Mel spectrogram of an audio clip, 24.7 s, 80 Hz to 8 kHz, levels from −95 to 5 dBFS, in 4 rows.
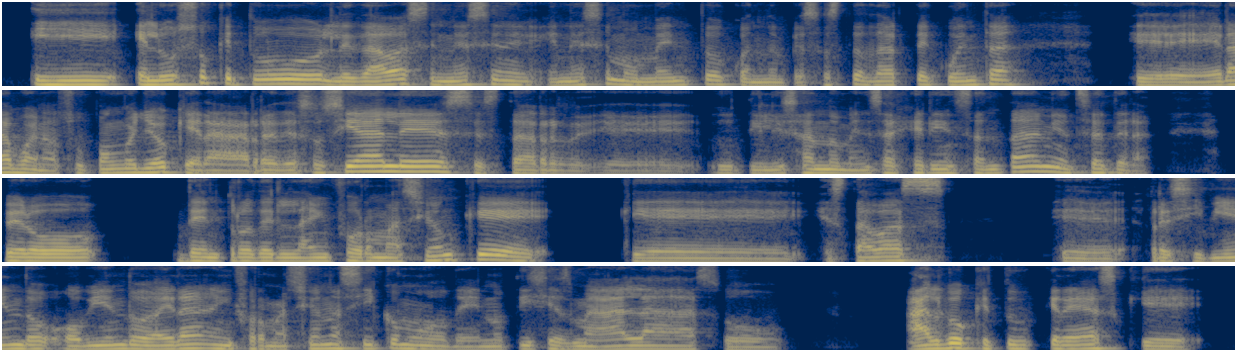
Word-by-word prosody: Y 140 -1 +4
el 140 -1 +5
uso 150 +6 +1
que 175 - +1
tú 160 0 +4
le 125 -3 +1
dabas 145 +4 +2
en 125 0 +1
ese 140 -2 -2
en 120 +2 -2
ese 140 +4 -4
momento 135 +2 -2
cuando 110 -3 -4
empezaste 110 +8 -6
a - - -4
darte 130 +2 -3
cuenta, 145 +3 -2 0.5
eh, 115 -1 -1
era, 140 +3 +2
bueno, 120 -8 -1
supongo 130 +2 -2
yo 150 +2 +3
que 135 - 0
era 105 -2 -1
redes 110 +1 -2
sociales, 175 +2 +6
estar, 115 -3 -4
eh, 100 -2 -13
utilizando 120 +2 -2
mensajería 125 +4 -4
instantanea, 140 +8 0
etcétera. 130 -8 -5 0.4
Pero 125 -2 +3 0.3
dentro 125 -1 0
de 125 0 +1
la 120 0 0
información 125 +5 0
que 160 -8 +3 0.3
que 110 -3 -5
estabas, 135 +7 0 0.5
eh, 105 -2 -7
recibiendo 125 +3 -1
o 115 - -1
viendo 125 +1 +1
era 145 +3 +2
información 125 +1 -2
así 140 -1 -1
como 130 -6 -2
de 105 0 -8
noticias 115 +3 -5
malas 115 +1 -2
o, 95 -2 -9 0.6
¿algo 155 +5 +5
que 140 -3 -3
tú 135 0 -4
creas 140 +1 +1
que 110 -7 -6
125 Hz, 140 wpm, -23 LUFS, 115-140 Hz, 0.6 s, sociales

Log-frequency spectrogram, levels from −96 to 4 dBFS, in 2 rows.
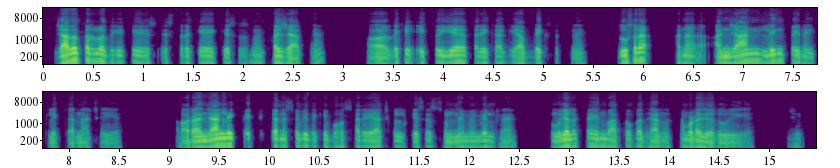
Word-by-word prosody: ज़्यादातर 145 +7 +9
लोग 135 -3 +3
देखिए 120 -1 -6
कि 115 -1 -4 0.2
इस 110 - -13
तरह 110 - -5
के 115 0 -3
केसेज़ 105 +3 -8
में 115 - -8
फंस 110 +1 +1
जाते 85 -4 -1
हैं। - - -11 0.4
और 95 0 0
देखिए 110 +5 -4
एक 110 - -5
तो - - -2
ये 120 0 +4
है 120 - +3
तरीका 105 -1 -5
कि 110 +3 -12
आप 100 -1 0
देख 100 0 -4
सकते - - -21
हैं। 90 +1 -11 0.3
दूसरा 150 +7 +5 0.3
अन 110 +1 -3 0.3
अनजान 110 +7 +4
लिंक 130 +2 +3
पे 120 - -1
नहीं 100 -3 -6
क्लिक 90 -2 -11
करना 85 -1 -8
चाहिए 90 +1 -16 0.6
और 90 - 0
अनजान 105 +6 +8
लिंक 135 -1 +7
पे - - -5
क्लिक - - -31
करने 120 -1 +2
से 120 - -7
भी 125 - -1
देखिए 115 +1 -9
बहुत 105 +3 -9
सारे 105 -1 -4
आजकल 100 0 -5
केसेज़ 100 +3 -7
सुनने 95 +1 -5
में 100 0 -6
मिल 105 0 -3
रहे 90 - -9
हैं 115 - -14
तो 105 -5 -14
मुझे 120 +4 +7
लगता 125 +2 -2
है 130 - 0
इन 120 0 -1
बातों 110 0 -4
का 115 - -3
ध्यान 100 -1 -4
रखना 115 +3 -12
बड़ा 105 -1 +3
ज़रूरी 85 -2 -3
है। - - -18 0.4
जी। 125 +1 -19
110 Hz, 250 wpm, -27 LUFS, 100-120 Hz, 0.6 s, ज़्यादातर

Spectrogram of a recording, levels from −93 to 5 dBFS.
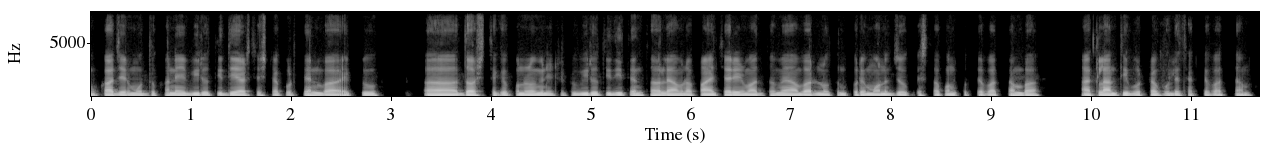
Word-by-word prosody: কাজের 105 -1 +2
মধ্যখানে 100 +2 -1
বিরতি 100 0 +1
দেওয়ার 100 0 +3
চেষ্টা 100 0 -5
করতেন 105 +4 -2
বা 100 - +3 0.2
একটু 105 - -5 0.6
আ - - +4 0.3
১০ 105 0 +5
থেকে 100 0 -2
১৫ 100 0 +3
মিনিট 100 -2 +1
একটু 100 +1 -8
বিরতি 100 0 +2
দিতেন 105 +4 +1
তাহলে 105 -2 +2
আমরা 100 0 +1
পায়চারির 100 +1 +2
মাধ্যমে 100 +2 0
আবার 100 0 +2
নতুন 95 +1 -2
করে 100 0 -2
মনোযোগ 95 -1 +1 0.2
স্থাপন 95 -1 -3
করতে - - -11
পারতাম 90 +6 -2
বা 110 - +3 0.5
আ - - +3
ক্লান্তি 105 0 +3
বোধটা 95 +1 -1
ভুলে 90 0 0
থাকতে - - -7
পারতাম।" 80 - -4
100 Hz, 175 wpm, -21 LUFS, 95-105 Hz, 0.6 s, ১০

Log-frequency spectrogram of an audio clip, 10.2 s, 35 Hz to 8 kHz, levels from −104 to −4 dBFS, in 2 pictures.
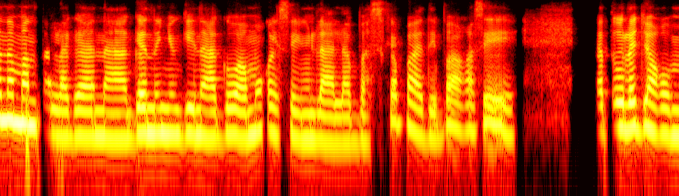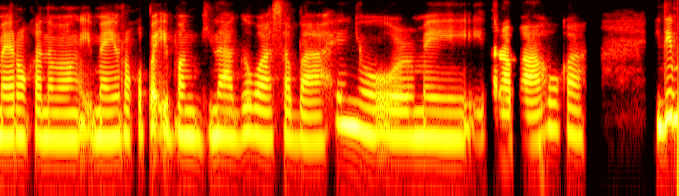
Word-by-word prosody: naman 270 -4 +9
talaga 185 -1 0
na 175 -1 0
gano'n 200 +1 +4
'yong - - -1
ginagawa 190 -1 +2
mo 205 +4 -1
kaysa 190 -3 -4
'yong 170 0 -4
lalabas 155 0 -3
ka 280 -2 -5
pa 210 -6 0
'di 180 - -6
ba - - -2
kasi 215 0 -2 0.6
katulad 230 +2 +4
niyan, 220 -3 +3
kung 195 -1 0
meron 185 0 +1
ka 185 - 0
namang, 175 0 -2 0.2
meron 185 +1 -1
ka - - -4
pa - - +1
ibang 195 -3 -1
ginagawa 190 0 -1
sa 180 0 -6
bahay 165 +8 -3
n'yo 240 -5 +3
or 185 -1 -1
may 175 -1 -5
trabaho 170 +5 0
ka 200 -3 -5 0.5
hindi 280 - +5
185 Hz, 200 wpm, -24 LUFS, 180-205 Hz, 0.6 s, naman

